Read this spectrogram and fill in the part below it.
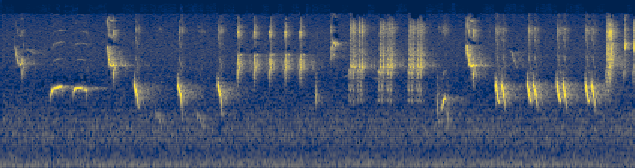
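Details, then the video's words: Nightingale singing in a park beside the Smolenka in Saint Petersburg: whistles and quick downslurred notes, a dry rattling burst, then a fast series of sharp repeated chips, over a quiet low rumble. "Песня соловья"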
